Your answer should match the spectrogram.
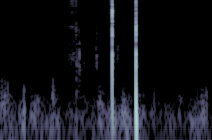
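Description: Two sharp, very short clicks about a quarter of a second apart, over faint background noise.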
